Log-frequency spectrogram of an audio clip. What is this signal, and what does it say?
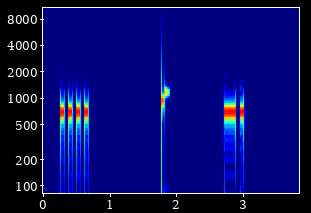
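Morse code, heard as a keyed tone, about 20 wpm, 700 Hz. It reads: H N
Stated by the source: Single letter and number Morse drill at 20 wpm, from N4LCD.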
